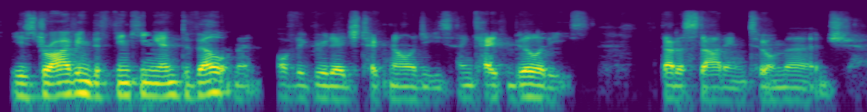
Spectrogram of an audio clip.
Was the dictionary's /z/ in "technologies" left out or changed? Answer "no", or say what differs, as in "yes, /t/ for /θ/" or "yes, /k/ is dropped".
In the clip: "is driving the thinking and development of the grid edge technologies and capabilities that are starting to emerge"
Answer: no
